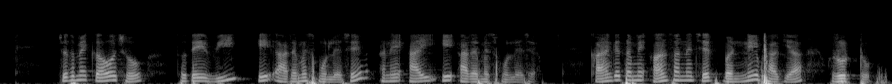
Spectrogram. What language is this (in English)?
Gujarati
